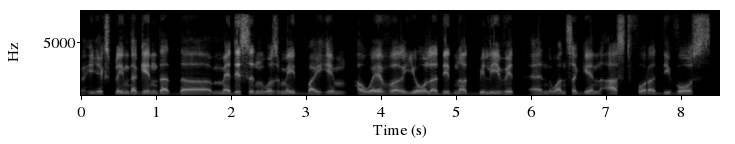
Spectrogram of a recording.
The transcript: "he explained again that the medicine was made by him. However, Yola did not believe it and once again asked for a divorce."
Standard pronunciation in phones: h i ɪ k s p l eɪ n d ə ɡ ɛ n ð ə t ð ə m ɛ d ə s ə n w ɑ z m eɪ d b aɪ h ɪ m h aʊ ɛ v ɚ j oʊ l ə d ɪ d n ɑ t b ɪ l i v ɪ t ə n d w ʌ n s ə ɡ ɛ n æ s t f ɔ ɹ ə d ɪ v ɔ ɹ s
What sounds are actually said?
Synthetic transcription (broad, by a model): h i ɪ k s p l eɪ n d ə ɡ ɛ n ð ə t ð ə m ɛ d ə s ə n w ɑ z m eɪ d b aɪ h ɪ m h aʊ ɛ v ɚ j oʊ l ə d ɪ d n ɑ t b ɪ l i v ɪ t ə n d w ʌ n s ə ɡ ɛ n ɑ s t f ɔ ɹ ə d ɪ v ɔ ɹ s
